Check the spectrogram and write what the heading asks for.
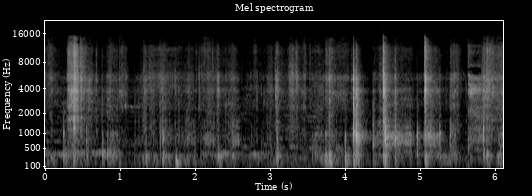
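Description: Scattered light clicks, taps and rustles of small objects being handled on a table, with a few sharper clicks about four to five seconds in.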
